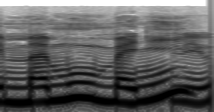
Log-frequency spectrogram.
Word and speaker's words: Mamou-Mani: En fait, mon nom c'est Mamou Mani. oui. Et, donc souvent les gens, c'était trop compliqué pour eux. – Pourtant c'est aussi simple, ça s'écrit comme ça se prononce.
